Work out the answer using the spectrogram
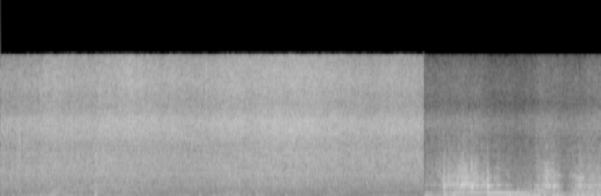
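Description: Frying masala of onion, tomato, ginger-garlic and freshly added yogurt, sizzling steadily in hot oil in a cooking pot as it is stirred. The sizzle cuts off abruptly about four seconds in.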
